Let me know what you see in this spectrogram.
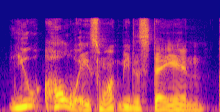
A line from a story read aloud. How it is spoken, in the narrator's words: I grumbled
